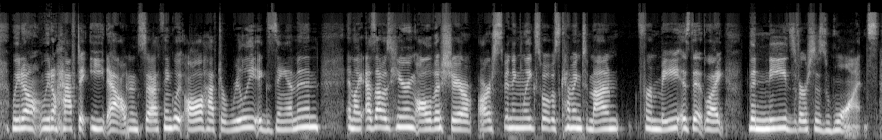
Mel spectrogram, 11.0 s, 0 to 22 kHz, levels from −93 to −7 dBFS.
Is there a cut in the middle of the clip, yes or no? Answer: yes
